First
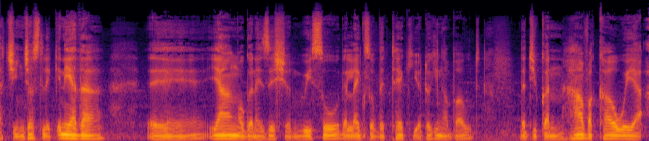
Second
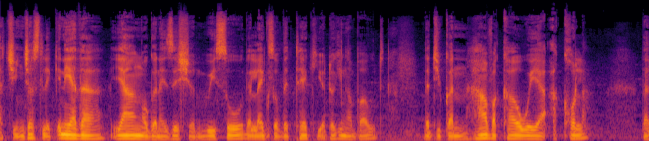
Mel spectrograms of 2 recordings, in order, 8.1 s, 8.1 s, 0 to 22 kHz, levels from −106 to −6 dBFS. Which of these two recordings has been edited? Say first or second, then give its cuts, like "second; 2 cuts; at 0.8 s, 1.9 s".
second; 1 cut; at 1.3 s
